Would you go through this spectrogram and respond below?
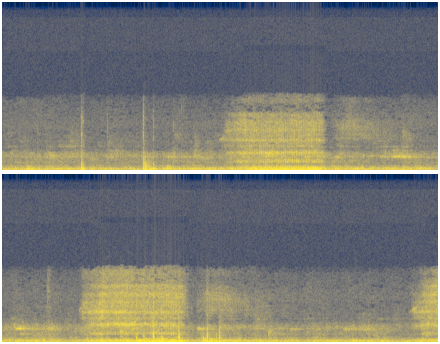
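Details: Sleeping Kelpie-Boxer or Golden Lab dog, tired from playing, snoring: two slow, rumbling snores with airy breath noise between and occasional faint clicks.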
